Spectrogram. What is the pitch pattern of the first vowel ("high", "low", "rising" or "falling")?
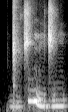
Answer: low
